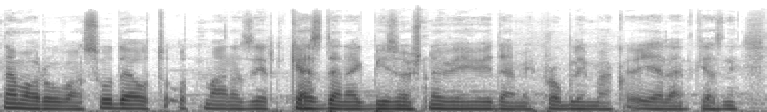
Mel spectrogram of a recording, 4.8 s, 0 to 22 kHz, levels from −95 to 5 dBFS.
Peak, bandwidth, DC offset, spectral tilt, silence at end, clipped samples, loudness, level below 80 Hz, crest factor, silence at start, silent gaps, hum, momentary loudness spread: -6 dBFS; 12 kHz; under 0.1%; -8 dB/octave; 0 s; under 0.1%; -24 LUFS; -40 dBFS; 18 dB; 0 s; none; none; 7 LU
